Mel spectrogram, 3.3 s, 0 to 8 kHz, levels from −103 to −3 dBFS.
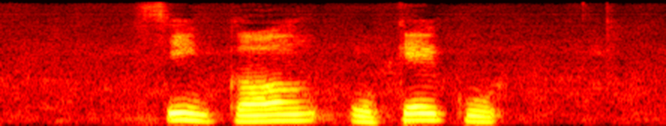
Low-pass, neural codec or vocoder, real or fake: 7.2 kHz; codec, 44.1 kHz, 2.6 kbps, DAC; fake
